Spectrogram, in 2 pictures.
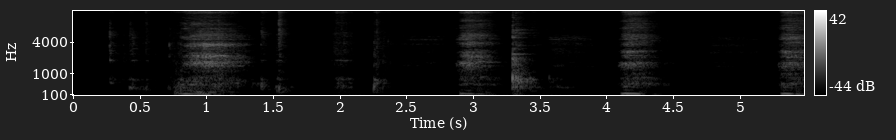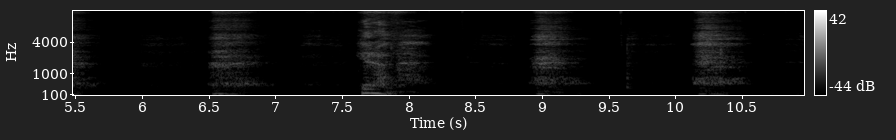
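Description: A man's heavy, hard breathing from exhaustion during burpees: a sighing exhale about every second, in a steady rhythm.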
